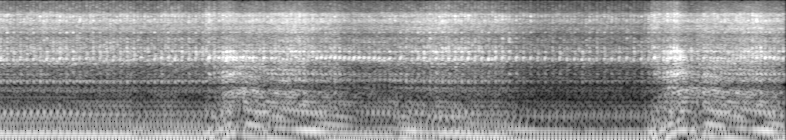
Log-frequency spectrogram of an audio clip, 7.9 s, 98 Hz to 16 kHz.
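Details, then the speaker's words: 1978 Honda CB250 Twin after carb rebuild: revs up and drops back unevenly with a lumpy low burble between blips; now takes revs instead of sputtering, but idle and CV carbs still need tuning and new jets. "so sadly we did not get it running perfectly but we did get it running which was the goal of this episode"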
